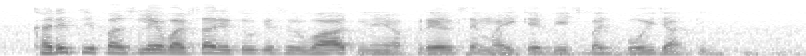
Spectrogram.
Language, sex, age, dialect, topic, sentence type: Hindi, male, 18-24, Kanauji Braj Bhasha, agriculture, statement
